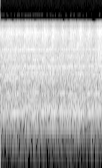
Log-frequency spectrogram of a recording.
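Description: A death metal band playing live, with heavily distorted electric guitars. The sound is loud and dense, with little deep bass.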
